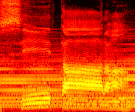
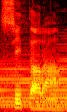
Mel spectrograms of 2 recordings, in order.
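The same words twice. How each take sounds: First: All three vowels are drawn out long. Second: The vowels are clipped short. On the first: The speaker calls it right. "the correct pronunciation is Sitaram. So it's three long vowel sounds" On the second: The speaker calls it wrong. "not Sitaram"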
